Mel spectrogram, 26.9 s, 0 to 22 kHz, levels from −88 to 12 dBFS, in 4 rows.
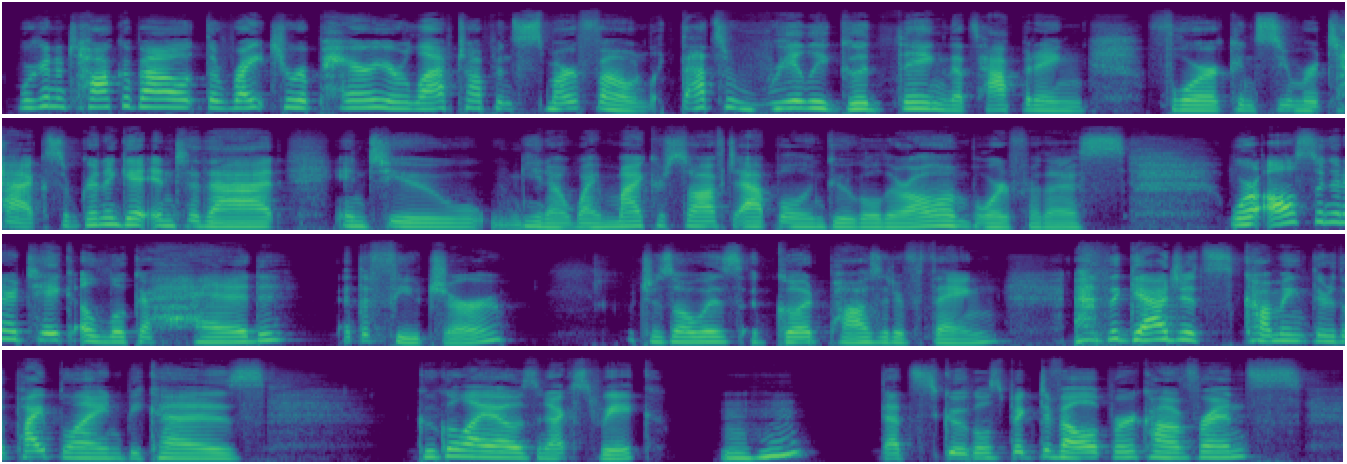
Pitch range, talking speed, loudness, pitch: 165-225 Hz, 180 wpm, -19 LUFS, 180 Hz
